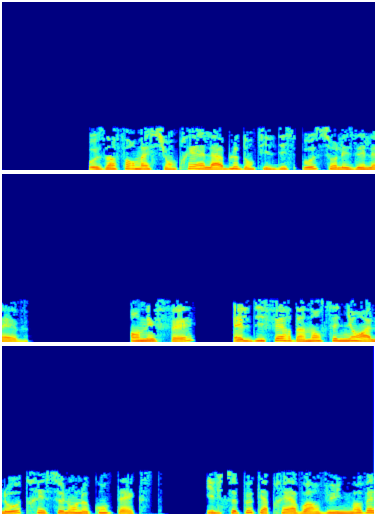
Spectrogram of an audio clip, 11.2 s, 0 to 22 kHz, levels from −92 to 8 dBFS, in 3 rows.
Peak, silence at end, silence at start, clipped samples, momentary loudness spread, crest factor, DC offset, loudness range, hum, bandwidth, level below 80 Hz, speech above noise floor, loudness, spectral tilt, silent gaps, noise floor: -4 dBFS; 0 s; 0.9 s; under 0.1%; 7 LU; 16 dB; under 0.1%; 3 LU; none; 5.8 kHz; -58 dBFS; over 71 dB; -20 LUFS; -5.5 dB/octave; 4.08-5.01 s, 5.70-6.04 s, 9.16-9.50 s; under -90 dBFS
